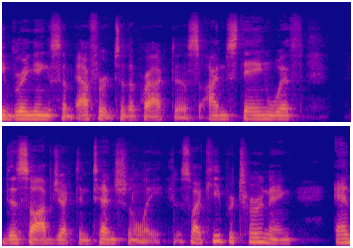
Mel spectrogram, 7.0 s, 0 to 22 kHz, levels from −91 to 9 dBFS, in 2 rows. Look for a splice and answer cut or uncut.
cut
